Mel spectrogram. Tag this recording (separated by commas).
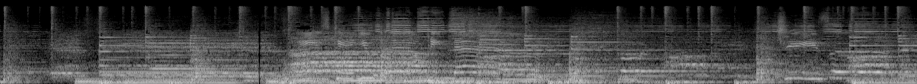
Choir, Christian music, Singing, Gospel music, Music, Percussion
